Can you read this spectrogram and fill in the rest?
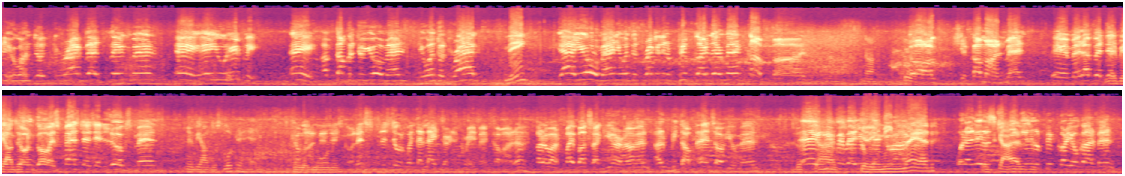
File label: AOR commercial Import auto parts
